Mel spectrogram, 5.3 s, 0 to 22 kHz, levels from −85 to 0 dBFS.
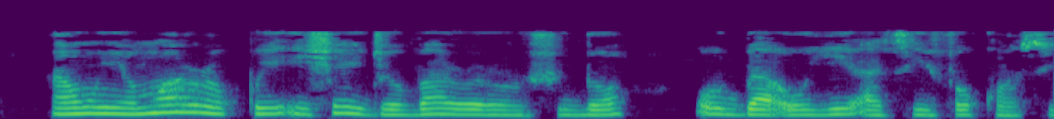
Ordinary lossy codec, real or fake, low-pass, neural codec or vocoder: MP3, 32 kbps; fake; 7.2 kHz; vocoder, 22.05 kHz, 80 mel bands, HiFi-GAN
